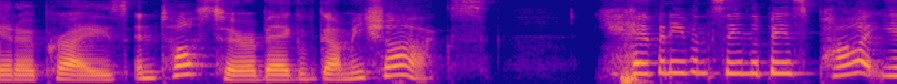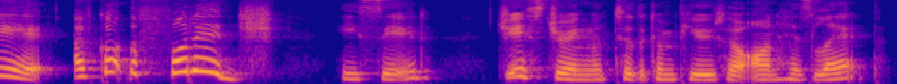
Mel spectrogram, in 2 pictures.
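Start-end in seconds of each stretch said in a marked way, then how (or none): 3.0-5.9 put-on much higher, excited kid voice; eager young Peter. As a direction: bounce up high like a proud teenager. Peter eagerly shows off footage.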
